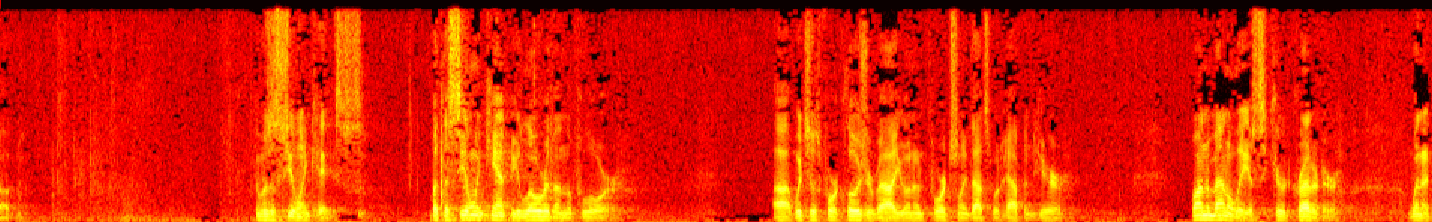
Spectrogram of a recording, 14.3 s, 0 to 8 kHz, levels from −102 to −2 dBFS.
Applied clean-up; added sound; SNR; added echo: none; none; none; none.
